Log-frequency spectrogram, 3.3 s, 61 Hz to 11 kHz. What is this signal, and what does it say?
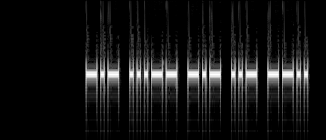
Morse code, heard as a keyed tone, about 33 wpm, 700 Hz. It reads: K3KUZ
